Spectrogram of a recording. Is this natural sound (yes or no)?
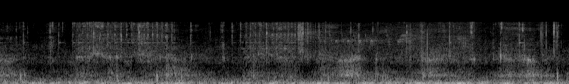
yes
